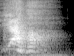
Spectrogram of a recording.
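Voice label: Ancient Scientist Act Vox; Civ4 warlords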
